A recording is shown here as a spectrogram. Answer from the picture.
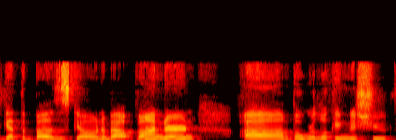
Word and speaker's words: Vondern: Vondern, it's spelled differently. So it's Wandern. Here's your German lesson for the day. Vondern is the way you pronounce it.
